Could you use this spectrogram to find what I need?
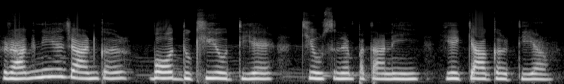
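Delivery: plain reading voice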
